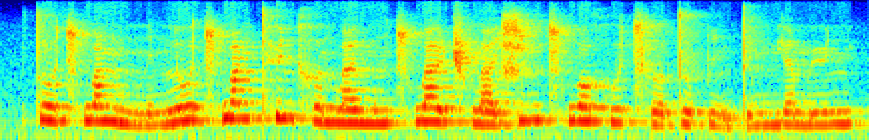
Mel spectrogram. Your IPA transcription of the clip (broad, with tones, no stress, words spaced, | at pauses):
t̪o˥˧ʊ̯t͡sʰwɑ˥˩ŋn̪ə˩nn̪i˧˥n lo˥˩ʊ̯t͡sʰwɑ˥ŋt̪ʰy˥˧n xɤ˥˧n̪wa˥˧ɪ̯mʊ˥˩ŋ t͡sʰwa˥ɪ̯ʈ͡ʂʰwa˧˥ɪ̯ ɕi˥ŋt͡sʰwɔ˥˧ xu˥˩t͡sʰɤ˧˥ t̪u˧˥pḭ˨˩ŋt̪i˥˧ŋ mjɛ˥˩my˥n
